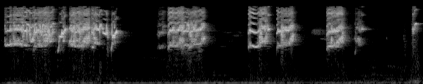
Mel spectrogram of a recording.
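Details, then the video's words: Captive pastel lovebird chicks, two of them, giving loud coarse raspy calls in repeated bursts of roughly half a second, separated by short pauses. "Two Lovebird Chicks"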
